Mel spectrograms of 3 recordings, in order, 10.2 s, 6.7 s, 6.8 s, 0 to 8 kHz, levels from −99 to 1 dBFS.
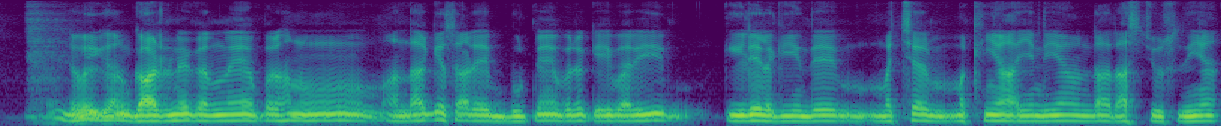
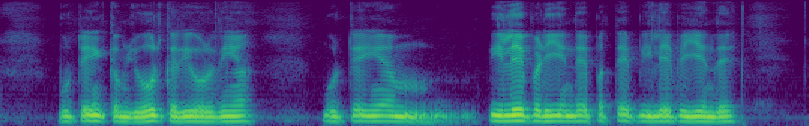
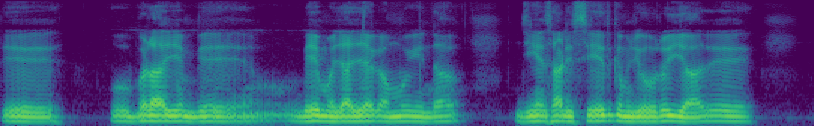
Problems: constant background noise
